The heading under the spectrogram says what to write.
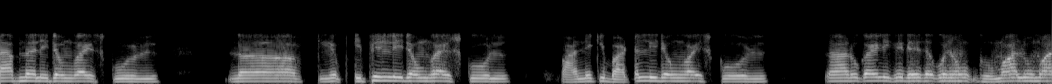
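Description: From start to finish, Opus voice compression running its SILK coder in narrowband squeezes the speech into a band with nothing above 4.4 kHz and codes the excitation very coarsely, which fits a bitrate around 6 kbps. The speech sounds muffled, hoarse and slightly robotic.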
